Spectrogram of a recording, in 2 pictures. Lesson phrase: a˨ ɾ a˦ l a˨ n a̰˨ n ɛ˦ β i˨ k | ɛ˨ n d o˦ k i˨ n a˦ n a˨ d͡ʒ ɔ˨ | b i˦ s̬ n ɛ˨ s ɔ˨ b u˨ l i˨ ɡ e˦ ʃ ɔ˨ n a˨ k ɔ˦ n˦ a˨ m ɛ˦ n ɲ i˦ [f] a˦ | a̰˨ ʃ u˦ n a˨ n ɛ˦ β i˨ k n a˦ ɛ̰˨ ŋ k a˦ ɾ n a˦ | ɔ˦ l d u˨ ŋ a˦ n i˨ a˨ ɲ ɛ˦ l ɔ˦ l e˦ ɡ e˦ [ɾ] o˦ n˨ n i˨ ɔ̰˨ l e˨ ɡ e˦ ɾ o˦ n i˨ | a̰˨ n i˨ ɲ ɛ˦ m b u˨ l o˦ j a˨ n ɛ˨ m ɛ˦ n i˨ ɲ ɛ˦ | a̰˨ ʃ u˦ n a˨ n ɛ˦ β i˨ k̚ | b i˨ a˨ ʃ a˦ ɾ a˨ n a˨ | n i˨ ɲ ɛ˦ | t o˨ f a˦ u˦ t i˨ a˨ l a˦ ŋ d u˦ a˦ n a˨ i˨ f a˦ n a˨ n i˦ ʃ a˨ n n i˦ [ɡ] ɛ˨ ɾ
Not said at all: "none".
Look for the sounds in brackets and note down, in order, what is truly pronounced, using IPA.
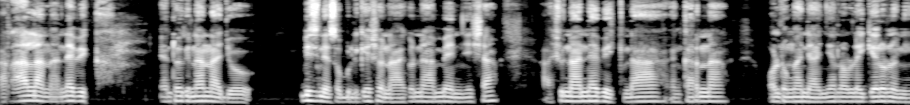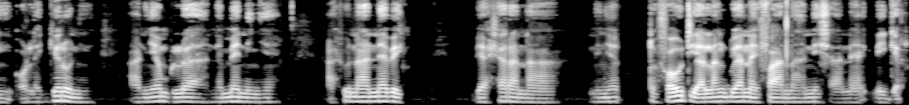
ʃ, ɾ, ɡ

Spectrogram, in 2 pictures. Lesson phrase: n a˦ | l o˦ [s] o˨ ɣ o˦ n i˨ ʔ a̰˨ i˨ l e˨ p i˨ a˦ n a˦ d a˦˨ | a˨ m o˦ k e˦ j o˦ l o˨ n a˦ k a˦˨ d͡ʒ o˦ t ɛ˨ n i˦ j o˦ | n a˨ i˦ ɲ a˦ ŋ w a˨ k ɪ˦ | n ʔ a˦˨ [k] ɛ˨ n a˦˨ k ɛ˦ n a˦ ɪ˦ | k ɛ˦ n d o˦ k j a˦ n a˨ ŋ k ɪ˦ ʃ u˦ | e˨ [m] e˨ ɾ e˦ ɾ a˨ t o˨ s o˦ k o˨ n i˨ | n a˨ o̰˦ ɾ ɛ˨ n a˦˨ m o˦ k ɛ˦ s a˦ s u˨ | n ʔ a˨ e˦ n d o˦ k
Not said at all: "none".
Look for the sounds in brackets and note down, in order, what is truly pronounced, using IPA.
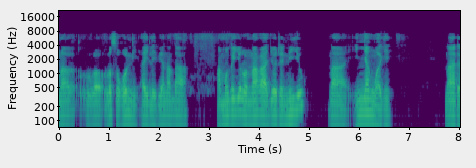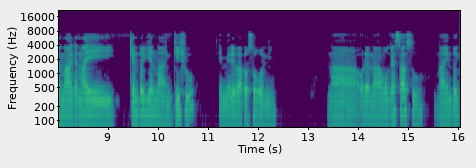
s, t, m

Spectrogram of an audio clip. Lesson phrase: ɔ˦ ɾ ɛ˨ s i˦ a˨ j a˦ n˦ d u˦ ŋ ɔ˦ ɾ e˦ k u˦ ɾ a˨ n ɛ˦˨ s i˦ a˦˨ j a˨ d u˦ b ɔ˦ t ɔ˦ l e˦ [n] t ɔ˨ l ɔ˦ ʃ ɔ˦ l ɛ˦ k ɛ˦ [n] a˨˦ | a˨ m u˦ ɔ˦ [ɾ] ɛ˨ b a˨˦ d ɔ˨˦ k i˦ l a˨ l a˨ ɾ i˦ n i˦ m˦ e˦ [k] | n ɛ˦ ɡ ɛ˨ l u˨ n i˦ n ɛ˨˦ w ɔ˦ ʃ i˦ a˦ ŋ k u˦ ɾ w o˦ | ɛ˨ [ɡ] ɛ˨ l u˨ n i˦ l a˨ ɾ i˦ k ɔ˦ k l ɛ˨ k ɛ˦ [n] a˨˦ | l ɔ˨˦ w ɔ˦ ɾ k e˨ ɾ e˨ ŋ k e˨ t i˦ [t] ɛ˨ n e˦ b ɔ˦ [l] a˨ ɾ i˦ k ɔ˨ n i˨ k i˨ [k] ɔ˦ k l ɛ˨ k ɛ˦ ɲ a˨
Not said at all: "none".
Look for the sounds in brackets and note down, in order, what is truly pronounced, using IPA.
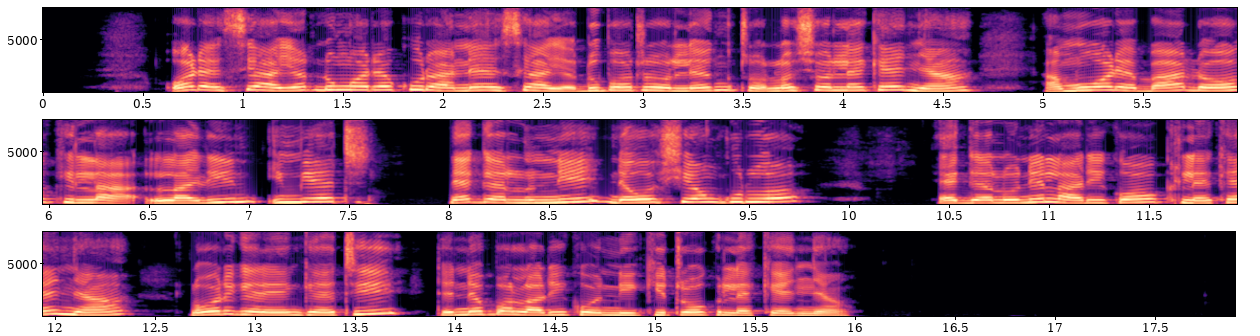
ŋ, ɲ, ɾ, t, ɡ, ɲ, t, l, t

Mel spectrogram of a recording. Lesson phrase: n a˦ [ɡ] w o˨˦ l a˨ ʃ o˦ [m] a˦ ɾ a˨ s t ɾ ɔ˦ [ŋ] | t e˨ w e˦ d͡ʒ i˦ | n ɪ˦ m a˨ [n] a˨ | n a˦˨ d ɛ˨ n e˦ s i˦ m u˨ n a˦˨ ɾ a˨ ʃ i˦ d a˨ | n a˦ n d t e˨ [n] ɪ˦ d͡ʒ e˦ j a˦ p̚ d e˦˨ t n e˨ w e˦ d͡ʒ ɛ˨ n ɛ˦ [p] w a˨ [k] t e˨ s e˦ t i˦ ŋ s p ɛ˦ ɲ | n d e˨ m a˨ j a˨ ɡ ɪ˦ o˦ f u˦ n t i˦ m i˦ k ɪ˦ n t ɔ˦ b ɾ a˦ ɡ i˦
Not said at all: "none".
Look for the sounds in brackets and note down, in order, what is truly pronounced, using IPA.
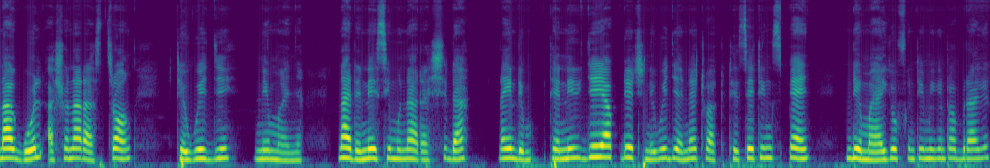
ɡ, n, ŋ, ɲ, n, t, k

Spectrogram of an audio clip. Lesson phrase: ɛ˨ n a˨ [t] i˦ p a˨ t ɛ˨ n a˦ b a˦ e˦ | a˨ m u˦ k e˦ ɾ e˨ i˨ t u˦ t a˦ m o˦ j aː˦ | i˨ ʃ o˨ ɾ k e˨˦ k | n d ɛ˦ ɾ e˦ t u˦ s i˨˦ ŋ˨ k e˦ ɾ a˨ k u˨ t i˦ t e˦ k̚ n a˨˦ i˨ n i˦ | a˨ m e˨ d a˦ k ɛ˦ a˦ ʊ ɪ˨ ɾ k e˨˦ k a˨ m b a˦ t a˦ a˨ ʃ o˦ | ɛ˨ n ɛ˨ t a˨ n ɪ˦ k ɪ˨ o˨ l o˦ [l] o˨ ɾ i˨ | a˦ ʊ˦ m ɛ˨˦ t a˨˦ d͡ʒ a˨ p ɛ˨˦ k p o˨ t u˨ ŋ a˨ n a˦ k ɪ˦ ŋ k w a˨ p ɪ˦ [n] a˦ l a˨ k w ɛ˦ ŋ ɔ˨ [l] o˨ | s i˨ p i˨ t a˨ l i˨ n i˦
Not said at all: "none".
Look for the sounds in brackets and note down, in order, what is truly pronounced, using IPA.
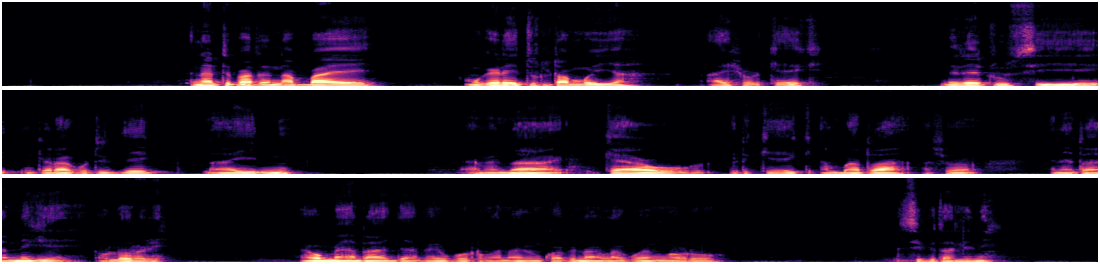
t, ɾ, n, ɾ

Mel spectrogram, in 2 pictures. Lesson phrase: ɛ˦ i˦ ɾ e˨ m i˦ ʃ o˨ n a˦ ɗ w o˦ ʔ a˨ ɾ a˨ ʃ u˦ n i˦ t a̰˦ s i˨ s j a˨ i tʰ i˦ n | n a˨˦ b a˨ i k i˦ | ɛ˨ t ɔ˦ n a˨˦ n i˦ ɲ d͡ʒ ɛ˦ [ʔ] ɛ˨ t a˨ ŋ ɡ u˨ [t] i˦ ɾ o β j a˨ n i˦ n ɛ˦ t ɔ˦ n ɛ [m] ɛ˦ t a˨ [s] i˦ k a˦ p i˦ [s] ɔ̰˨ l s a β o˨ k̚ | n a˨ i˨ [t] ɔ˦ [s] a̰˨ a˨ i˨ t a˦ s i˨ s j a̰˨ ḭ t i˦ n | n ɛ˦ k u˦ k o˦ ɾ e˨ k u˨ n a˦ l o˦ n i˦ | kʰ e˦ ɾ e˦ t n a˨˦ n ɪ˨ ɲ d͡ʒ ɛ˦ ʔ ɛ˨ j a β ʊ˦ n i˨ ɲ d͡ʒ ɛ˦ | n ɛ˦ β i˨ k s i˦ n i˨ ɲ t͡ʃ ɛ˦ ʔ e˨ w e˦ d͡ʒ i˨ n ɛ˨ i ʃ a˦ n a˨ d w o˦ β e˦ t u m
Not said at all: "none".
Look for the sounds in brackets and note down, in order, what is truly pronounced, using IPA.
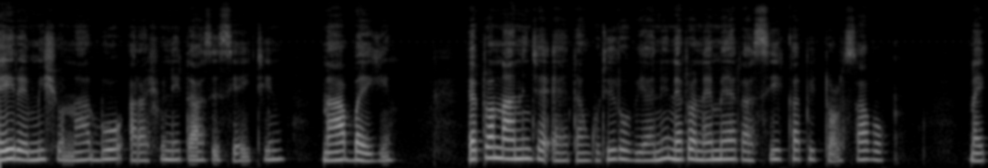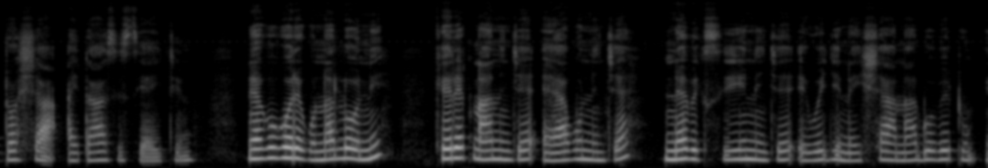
ʔ, t, m, s, t, t, ʃ

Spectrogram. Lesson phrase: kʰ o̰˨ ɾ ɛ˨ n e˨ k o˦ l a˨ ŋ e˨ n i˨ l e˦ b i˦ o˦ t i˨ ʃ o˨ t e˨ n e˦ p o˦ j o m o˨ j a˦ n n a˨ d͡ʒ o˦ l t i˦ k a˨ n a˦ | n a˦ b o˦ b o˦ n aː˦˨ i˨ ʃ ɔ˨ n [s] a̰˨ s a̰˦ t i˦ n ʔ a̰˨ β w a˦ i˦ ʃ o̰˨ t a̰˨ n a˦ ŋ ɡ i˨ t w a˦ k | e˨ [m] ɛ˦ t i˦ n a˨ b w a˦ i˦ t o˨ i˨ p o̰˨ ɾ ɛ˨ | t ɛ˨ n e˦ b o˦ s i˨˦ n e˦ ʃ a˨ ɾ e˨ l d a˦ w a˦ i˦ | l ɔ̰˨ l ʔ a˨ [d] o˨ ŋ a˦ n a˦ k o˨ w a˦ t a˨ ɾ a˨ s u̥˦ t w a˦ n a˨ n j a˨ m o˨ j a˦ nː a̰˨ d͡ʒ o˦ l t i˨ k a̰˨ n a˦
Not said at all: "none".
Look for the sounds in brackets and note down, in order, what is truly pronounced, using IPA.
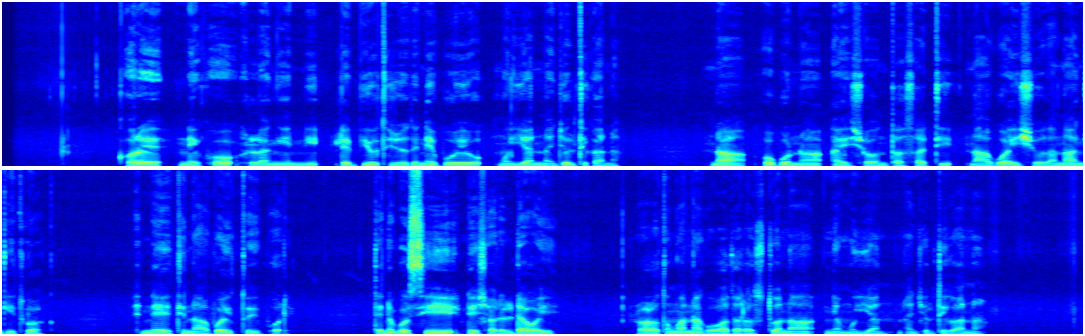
t, n, t

